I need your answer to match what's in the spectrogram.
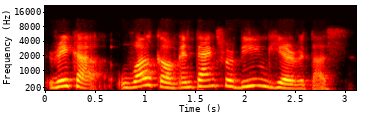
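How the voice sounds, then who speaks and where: A woman hosting a podcast, reading out a guest introduction in a scripted, even way, then asking questions. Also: on the high side, measured pace, highs cut off. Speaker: podcast host.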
